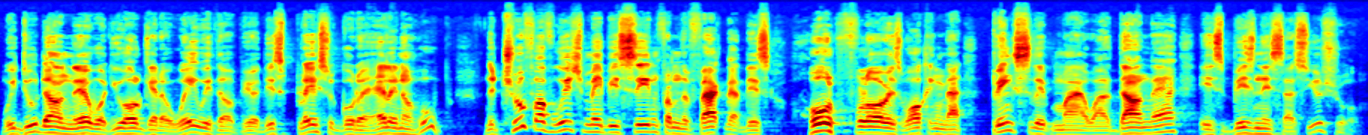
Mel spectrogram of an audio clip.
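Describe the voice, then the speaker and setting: An actor plays a brash mailroom guy who teases and quips with showy patter. His mid-pitched male voice swings up and down in comedic radio drama style. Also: very animated, lightly acted. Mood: mock boasting. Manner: showy, teasing, fast-quipping patter. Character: brash joking mailroom guy, teasing office pal.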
